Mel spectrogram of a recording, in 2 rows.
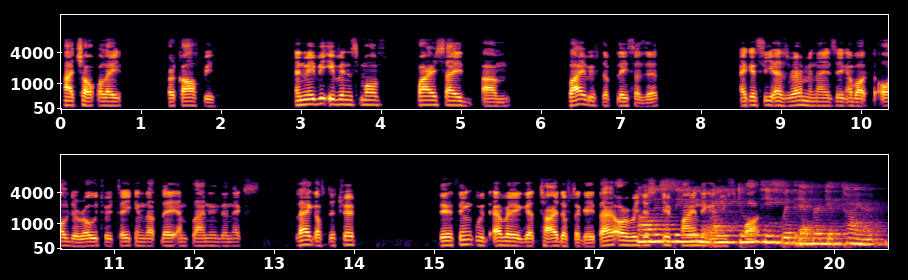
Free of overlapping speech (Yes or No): No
